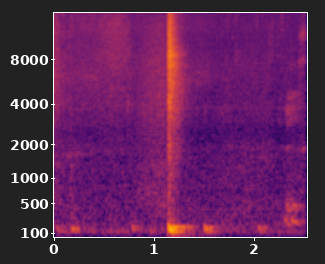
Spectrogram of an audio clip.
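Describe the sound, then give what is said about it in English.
Quiet gnawing from a puppy chewing on a bone: soft irregular low thuds with one sharper crunching scrape near the middle, and no voices. “This puppy is chewing on a bone.”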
